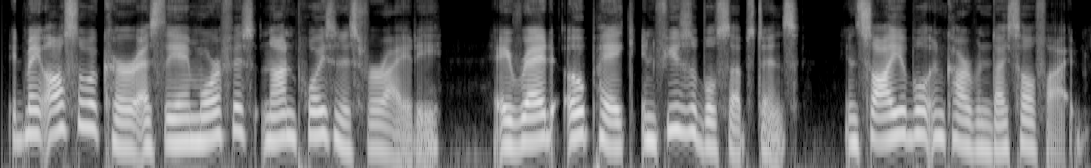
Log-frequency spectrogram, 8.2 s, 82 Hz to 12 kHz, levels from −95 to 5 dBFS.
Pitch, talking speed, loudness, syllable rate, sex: 185 Hz, 140 wpm, -18 LUFS, 5.8 syllables/s, female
